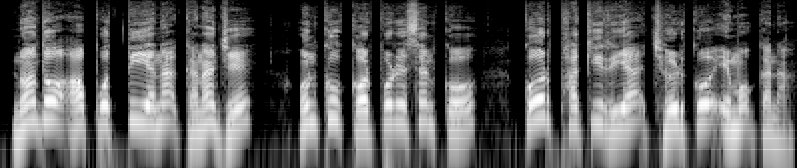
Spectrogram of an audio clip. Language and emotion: Santali, angry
